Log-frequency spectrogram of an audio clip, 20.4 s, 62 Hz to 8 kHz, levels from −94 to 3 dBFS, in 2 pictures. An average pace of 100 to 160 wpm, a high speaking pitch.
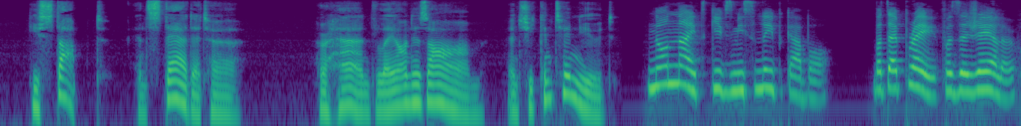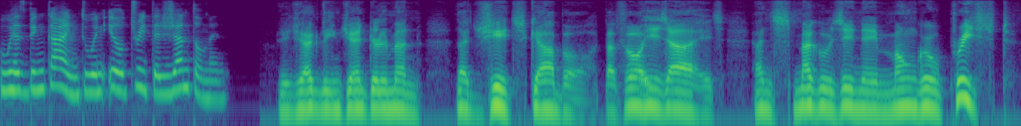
No: average, 150 wpm; low, 130 Hz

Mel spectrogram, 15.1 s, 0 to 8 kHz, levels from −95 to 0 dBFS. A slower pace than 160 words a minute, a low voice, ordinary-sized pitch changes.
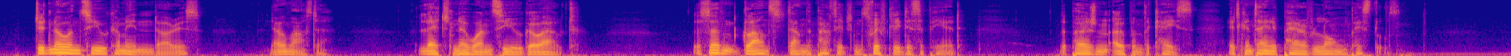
Yes: average, 150 wpm; very low, 90 Hz; average, 4.0 semitones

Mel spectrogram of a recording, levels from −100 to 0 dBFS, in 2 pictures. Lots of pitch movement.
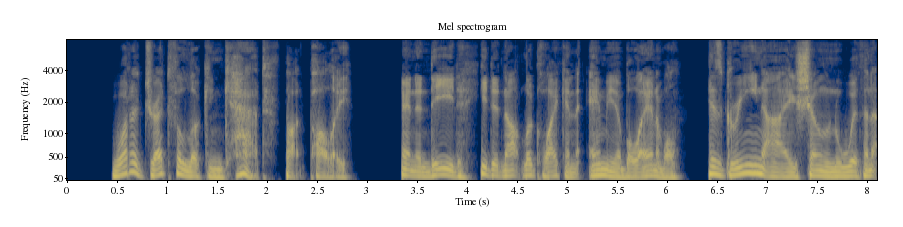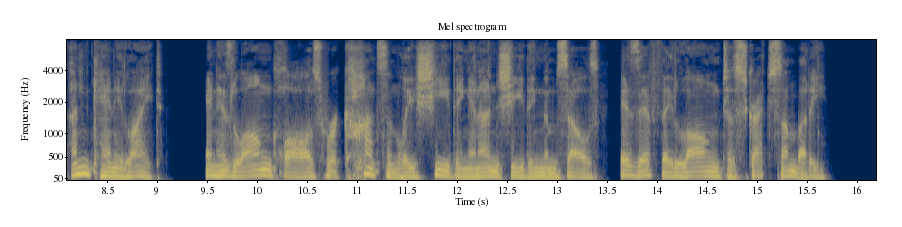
No: average, 4.2 semitones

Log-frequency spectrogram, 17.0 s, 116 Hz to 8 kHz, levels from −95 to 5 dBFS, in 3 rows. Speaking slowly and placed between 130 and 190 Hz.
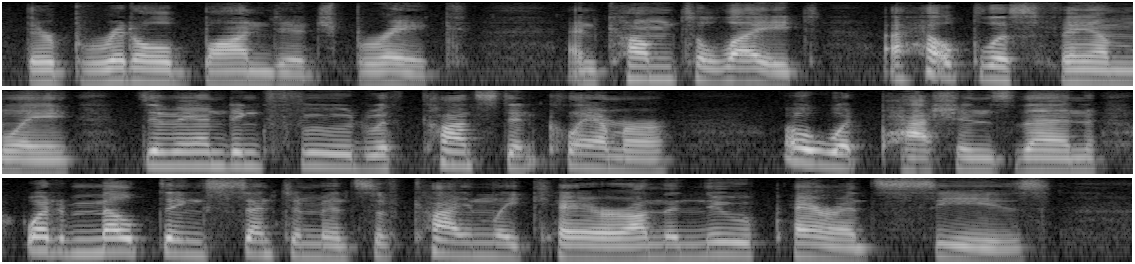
Yes: slow, 115 wpm; medium, 140 Hz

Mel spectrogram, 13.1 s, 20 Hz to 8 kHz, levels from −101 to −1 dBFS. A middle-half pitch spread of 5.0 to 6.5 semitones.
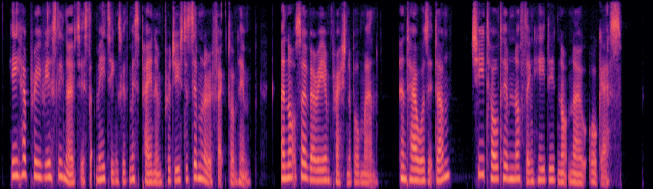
Yes: average, 5.3 semitones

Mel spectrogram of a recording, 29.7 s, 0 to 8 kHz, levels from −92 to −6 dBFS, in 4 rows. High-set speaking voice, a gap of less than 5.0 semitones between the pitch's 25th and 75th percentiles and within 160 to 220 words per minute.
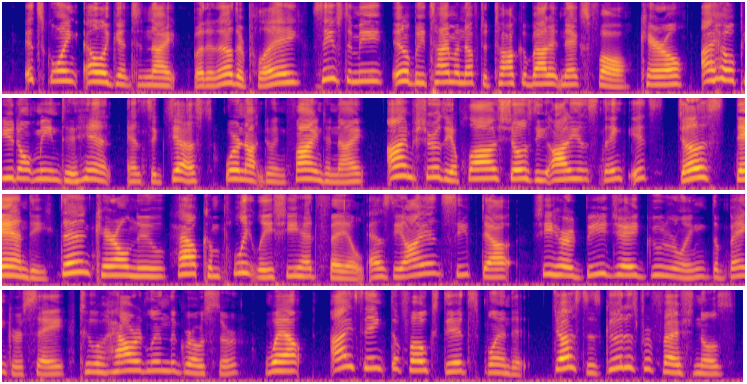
Yes: high, 245 Hz; average, 4.5 semitones; average, 170 wpm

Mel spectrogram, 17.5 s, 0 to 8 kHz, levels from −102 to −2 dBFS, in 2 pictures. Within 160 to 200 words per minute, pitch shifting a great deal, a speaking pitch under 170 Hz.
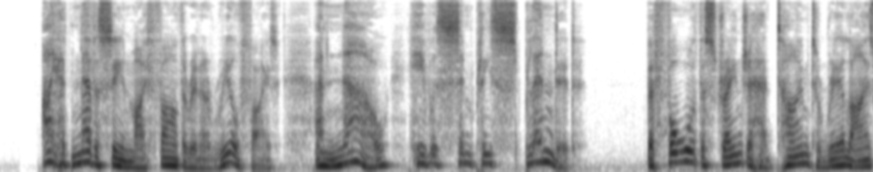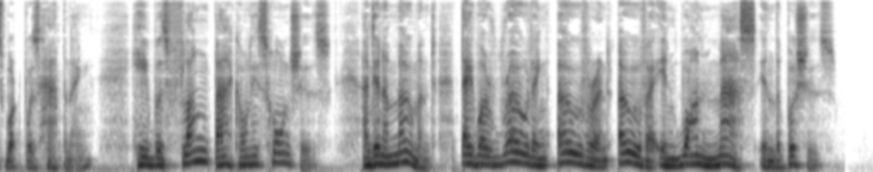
No: average, 170 wpm; average, 4.9 semitones; low, 135 Hz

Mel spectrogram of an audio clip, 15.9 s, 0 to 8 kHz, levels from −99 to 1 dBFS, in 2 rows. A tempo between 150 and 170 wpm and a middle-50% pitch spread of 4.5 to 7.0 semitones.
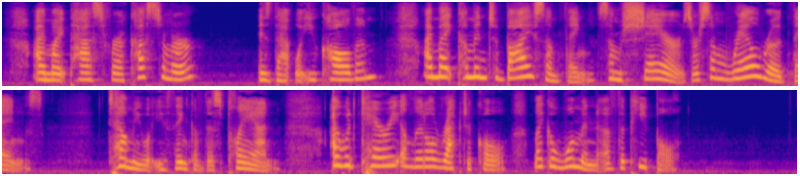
Yes: average, 160 wpm; wide, 5.6 semitones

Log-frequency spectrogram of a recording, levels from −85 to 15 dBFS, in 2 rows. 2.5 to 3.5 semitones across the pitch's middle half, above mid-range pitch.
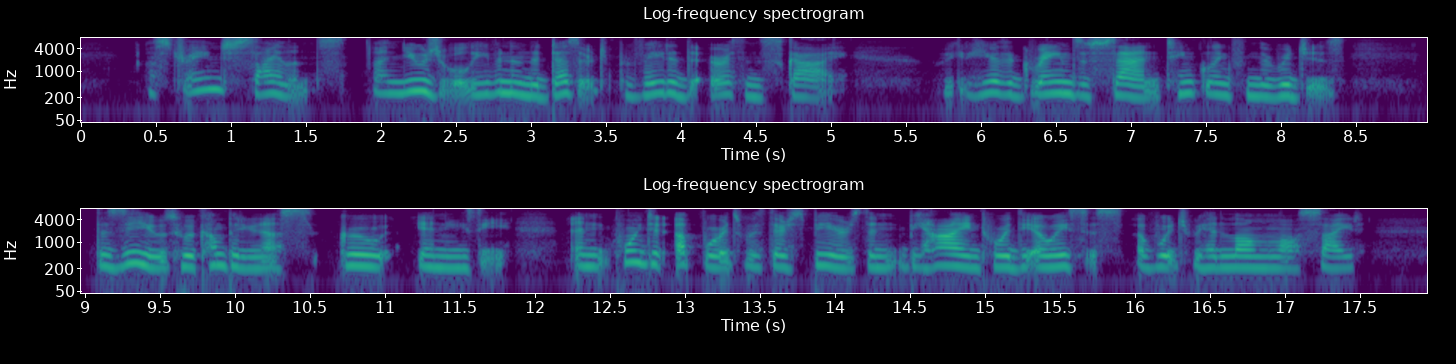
Yes: average, 2.9 semitones; high, 230 Hz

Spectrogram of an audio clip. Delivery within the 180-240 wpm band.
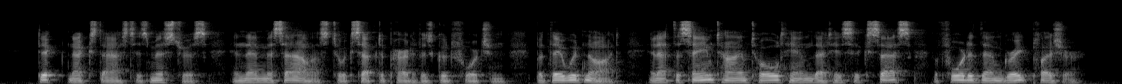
Yes: average, 185 wpm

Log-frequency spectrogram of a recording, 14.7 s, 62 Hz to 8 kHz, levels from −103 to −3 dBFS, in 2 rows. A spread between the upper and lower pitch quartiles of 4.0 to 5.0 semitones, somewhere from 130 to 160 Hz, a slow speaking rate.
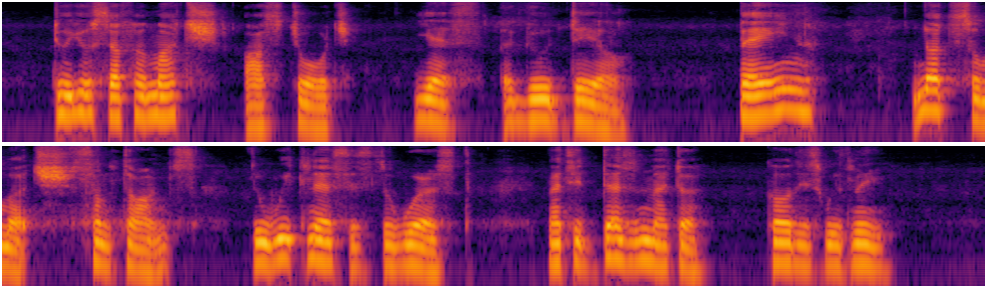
Yes: average, 4.3 semitones; low, 135 Hz; slow, 115 wpm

